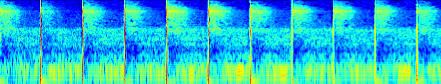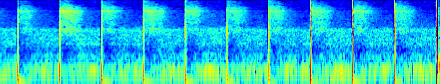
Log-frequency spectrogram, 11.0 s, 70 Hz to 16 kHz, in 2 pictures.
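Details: Picosecond laser: sharp regular snapping clicks about twice a second over a low hum as it fires pulses during facial skin treatment, 1064 setting for acne scars; operating demonstration.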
